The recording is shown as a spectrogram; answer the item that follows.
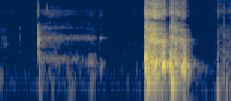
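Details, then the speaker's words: A sick girl, ill for two weeks with a stuffy nose and coughing all night, gives a short burst of two or three harsh coughs after a quiet pause. "Просто не хочу сюда кашлять. Не хочу идти с голосом. Вот. Я кашляю, вы знаете, как я кашляю?"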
